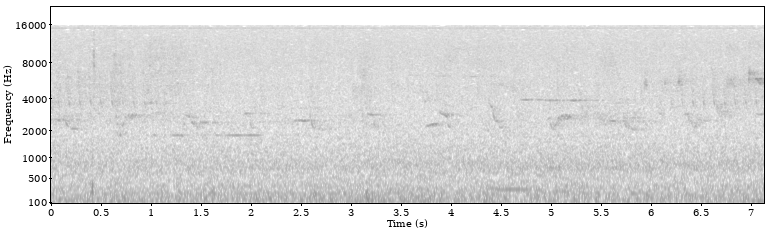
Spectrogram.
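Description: Faint, scattered bird chirps over quiet, steady background noise.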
